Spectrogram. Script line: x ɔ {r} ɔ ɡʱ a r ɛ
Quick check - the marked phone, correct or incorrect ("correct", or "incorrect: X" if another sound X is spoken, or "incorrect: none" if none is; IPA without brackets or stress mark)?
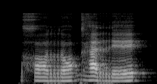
correct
